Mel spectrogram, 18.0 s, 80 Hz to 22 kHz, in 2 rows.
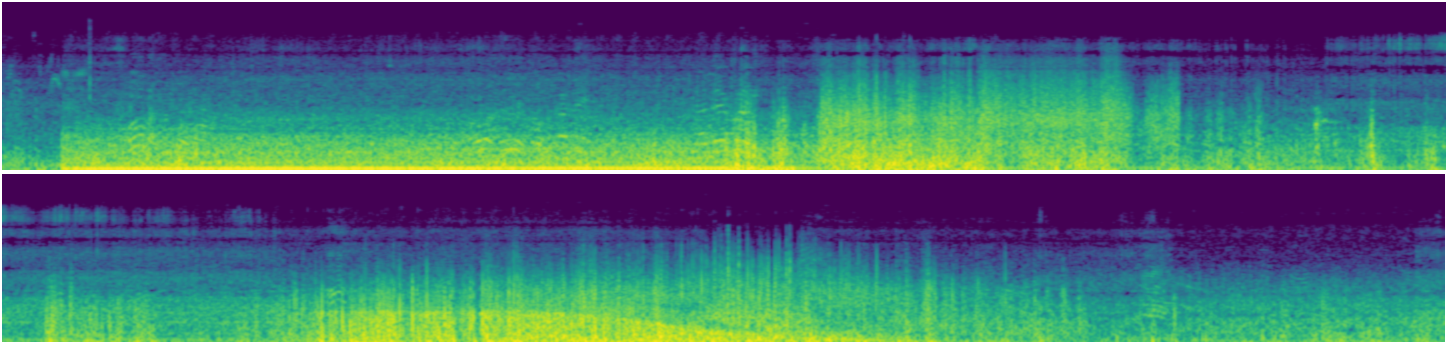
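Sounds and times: vehicle ride rumbling: 0:00.0 - 0:18.0
wind buffeting microphone: 0:00.0 - 0:18.0
vehicle engine droning: 0:00.4 - 0:18.0.

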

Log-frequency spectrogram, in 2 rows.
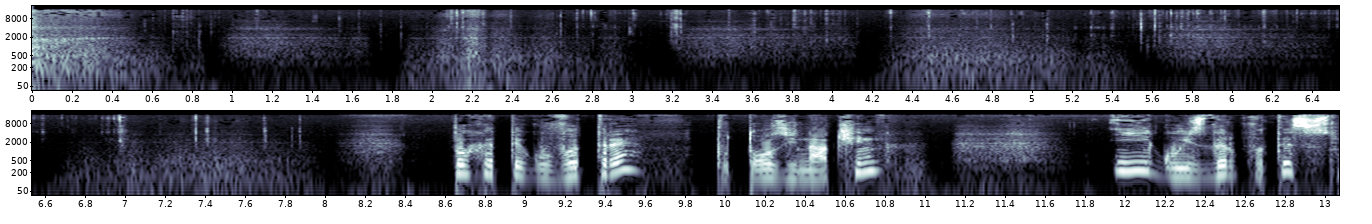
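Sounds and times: hands rustling and scraping: 0:00.0 - 0:08.5.

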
